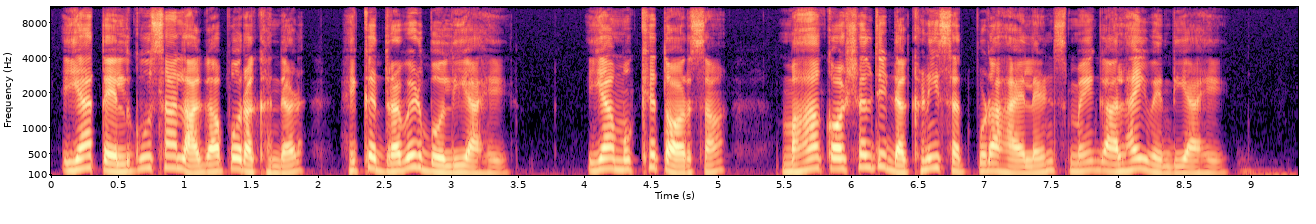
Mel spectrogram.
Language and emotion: Sindhi, neutral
